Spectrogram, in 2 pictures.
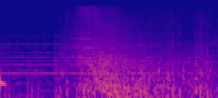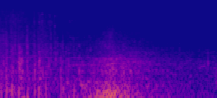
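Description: A magical blast rushes past with a loud whoosh.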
